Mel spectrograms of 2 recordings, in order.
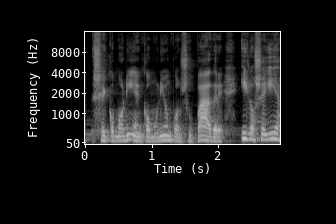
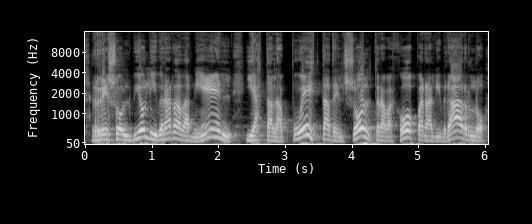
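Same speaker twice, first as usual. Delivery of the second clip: loud, declaiming Bible reading; raised preacher reading; preaching scripture; 5 semitones higher, 6 dB louder than usual. Acted. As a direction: proclaim the verses to the congregation. Preacher reads scripture aloud.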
